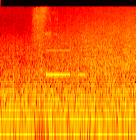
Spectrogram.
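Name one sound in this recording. A short electronic chime beeps.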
